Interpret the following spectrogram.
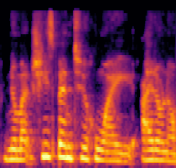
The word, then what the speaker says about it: Hawaii: Now, the one thing I do not do, W's are pronounced V in Hawaii, so like Hawaii would be Hawaii, but I don't say it like that.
